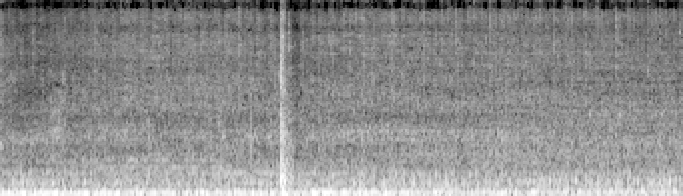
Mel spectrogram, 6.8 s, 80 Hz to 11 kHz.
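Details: Restored numbers-matching 1970 Ford Mustang Boss 302, original carburetor, in neutral, fires right up: deep, even V8 burble with a steady low rhythm and one sharp blip; healthy cold start and idle.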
